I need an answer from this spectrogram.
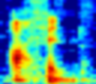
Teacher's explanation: Now, with pronunciation, some people like to pronounce often, right? They kind of leave out the strong T sound. Well, other people say often.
